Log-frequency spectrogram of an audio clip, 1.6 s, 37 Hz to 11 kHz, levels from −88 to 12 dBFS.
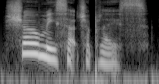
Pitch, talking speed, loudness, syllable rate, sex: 205 Hz, 190 wpm, -16 LUFS, 4.2 syllables/s, female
